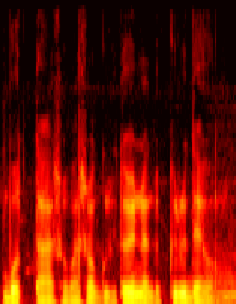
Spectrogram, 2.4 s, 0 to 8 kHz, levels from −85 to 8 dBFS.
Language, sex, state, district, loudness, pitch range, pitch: Chakma, male, Tripura, Dhalai, -19 LUFS, 75-90 Hz, 85 Hz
